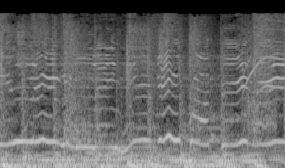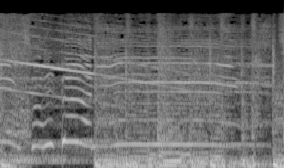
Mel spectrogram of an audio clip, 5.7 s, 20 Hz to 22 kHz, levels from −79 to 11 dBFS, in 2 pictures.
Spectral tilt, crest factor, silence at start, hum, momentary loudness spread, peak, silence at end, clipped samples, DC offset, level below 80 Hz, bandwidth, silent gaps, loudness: -4 dB/octave; 12 dB; 0 s; none; 2 LU; 0 dBFS; 0 s; under 0.1%; under 0.1%; -20 dBFS; 16 kHz; none; -11 LUFS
